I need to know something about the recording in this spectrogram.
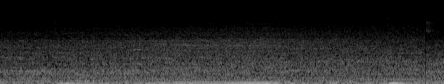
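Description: Low, steady background rumble with a faint steady hum, swelling slightly in the middle.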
